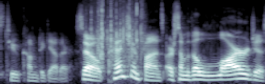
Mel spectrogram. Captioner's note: paper rubbing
